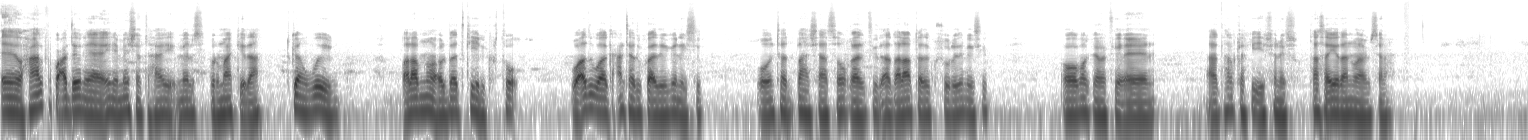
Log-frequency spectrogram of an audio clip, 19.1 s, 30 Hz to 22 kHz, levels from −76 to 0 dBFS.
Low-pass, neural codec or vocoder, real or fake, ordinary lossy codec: none; codec, 44.1 kHz, 7.8 kbps, Pupu-Codec; fake; none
